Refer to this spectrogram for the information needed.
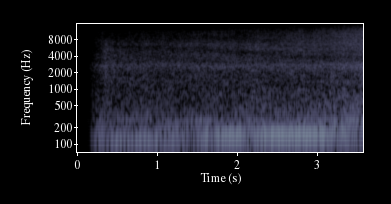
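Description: A wooden boat's engine drones steadily, its low hum rising slightly as it cruises in summer, with a constant wash of water and wind noise around it. No one speaks.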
